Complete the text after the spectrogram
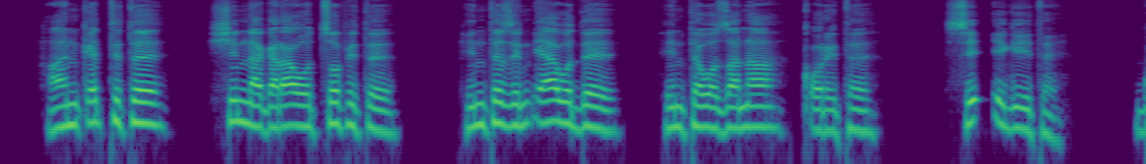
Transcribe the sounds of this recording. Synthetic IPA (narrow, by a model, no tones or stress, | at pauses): hɐŋkʼːɛt̪ːɪt̪ɛ | ʃɪnːɐɡɐɾɐo̞ːt͡sːɔpɪt̪ɛ | hɪnt̪ːɛzɪnʔɪjawɔd̪ɛ | hɪnt̪ːɛwɔzɐnakʼɔɾɪt̪ɛ | sɪʔɪɡiːt̪ɛ | ɡ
